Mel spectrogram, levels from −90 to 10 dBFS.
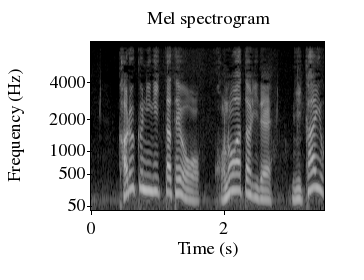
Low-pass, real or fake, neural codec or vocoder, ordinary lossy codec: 7.2 kHz; real; none; none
